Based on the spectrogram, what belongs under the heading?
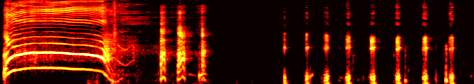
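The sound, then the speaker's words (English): A person performs a scary scream on request: a loud, shrill, sustained scream lasting about a second, followed by a run of short, choppy vocal bursts in a quick, cackling rhythm. “Scary noises. Do some evil laughs and screams to go on.”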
